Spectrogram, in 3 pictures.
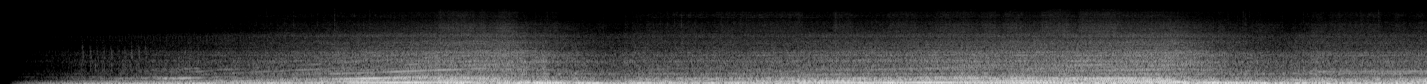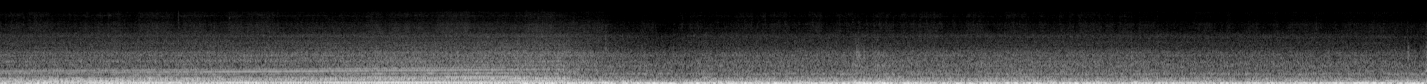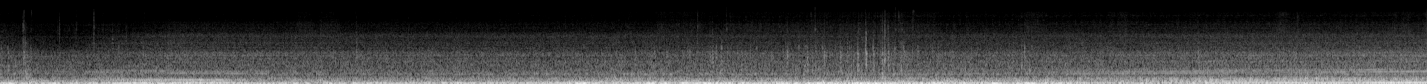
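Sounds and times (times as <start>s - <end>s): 
1952 Riley RMA 1.5 litre saloon engine while driving: 0.1s - 42.7s.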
